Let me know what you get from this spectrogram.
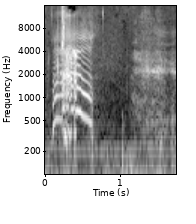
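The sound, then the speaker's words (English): A 19-year-old cat lets out a single drawn-out meow, fairly loud, rising then trailing off, followed by a moment of quiet. “The old meow. The 19-year-old meow.”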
